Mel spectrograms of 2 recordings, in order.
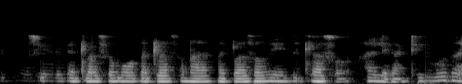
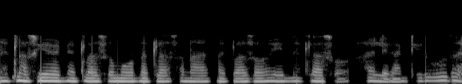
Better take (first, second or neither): second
